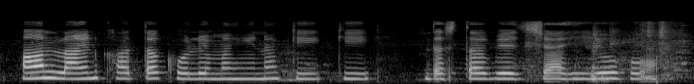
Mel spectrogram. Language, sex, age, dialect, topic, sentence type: Magahi, female, 31-35, Southern, banking, question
